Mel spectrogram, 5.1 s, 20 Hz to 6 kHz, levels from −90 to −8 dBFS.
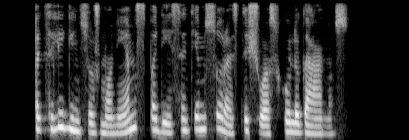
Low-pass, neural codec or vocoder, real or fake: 5.4 kHz; none; real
